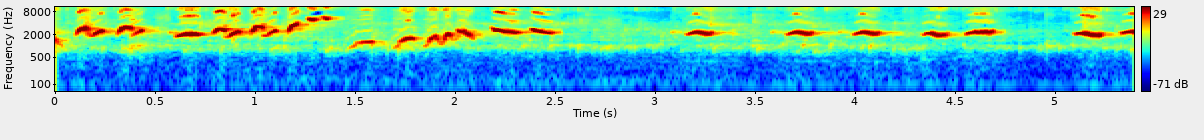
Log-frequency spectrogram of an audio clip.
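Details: A White-rumped shama delivers a loud, varied song meant to challenge other shamas into singing, with quick slurred whistles and harsh notes at first, then evenly spaced clear whistled phrases after a brief pause.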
